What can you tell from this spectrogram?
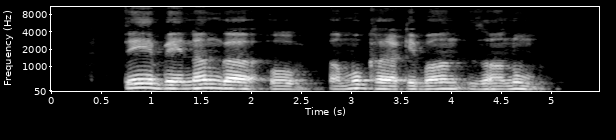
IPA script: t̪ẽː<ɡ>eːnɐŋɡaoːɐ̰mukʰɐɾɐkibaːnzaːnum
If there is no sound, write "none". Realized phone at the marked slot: b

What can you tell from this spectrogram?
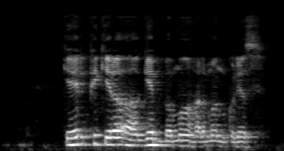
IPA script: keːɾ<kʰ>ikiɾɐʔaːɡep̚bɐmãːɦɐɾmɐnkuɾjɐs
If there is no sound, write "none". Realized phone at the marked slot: pʰ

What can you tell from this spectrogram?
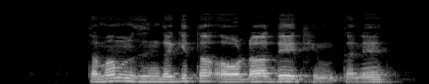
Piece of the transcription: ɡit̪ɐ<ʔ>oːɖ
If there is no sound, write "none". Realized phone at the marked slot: ʔ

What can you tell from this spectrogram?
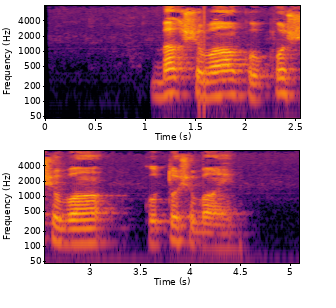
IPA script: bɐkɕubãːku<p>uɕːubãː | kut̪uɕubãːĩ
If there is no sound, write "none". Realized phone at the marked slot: p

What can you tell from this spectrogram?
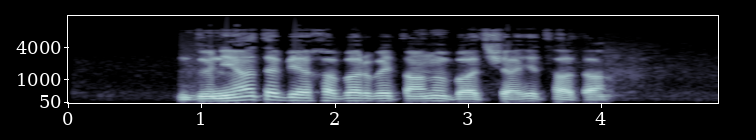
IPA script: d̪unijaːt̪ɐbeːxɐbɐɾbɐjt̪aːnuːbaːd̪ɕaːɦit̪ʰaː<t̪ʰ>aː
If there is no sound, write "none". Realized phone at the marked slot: t̪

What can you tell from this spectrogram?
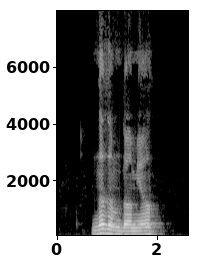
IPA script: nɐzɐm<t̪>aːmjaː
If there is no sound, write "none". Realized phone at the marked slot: d̪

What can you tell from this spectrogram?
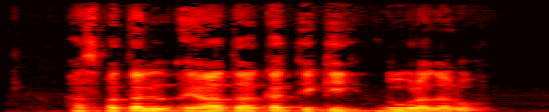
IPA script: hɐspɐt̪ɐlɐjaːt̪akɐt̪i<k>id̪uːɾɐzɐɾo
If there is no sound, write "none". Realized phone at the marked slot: k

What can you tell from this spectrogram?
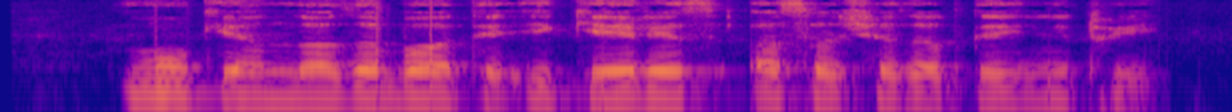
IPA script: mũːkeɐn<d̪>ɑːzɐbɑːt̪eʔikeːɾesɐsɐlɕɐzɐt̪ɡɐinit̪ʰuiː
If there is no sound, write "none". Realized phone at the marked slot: d̪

